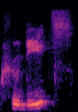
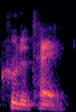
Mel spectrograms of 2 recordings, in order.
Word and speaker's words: crudité: a French dish, and we thought it was called crudites. Mm-hmm. And then we were watching something on TV, and some French person said crudité. I was like, oh, crudites? That's how you pronounce it, crudité?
